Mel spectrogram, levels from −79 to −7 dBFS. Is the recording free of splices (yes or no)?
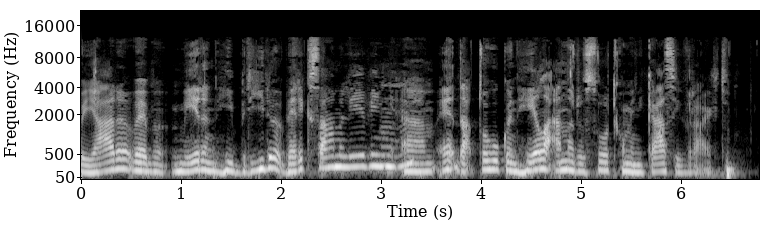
yes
